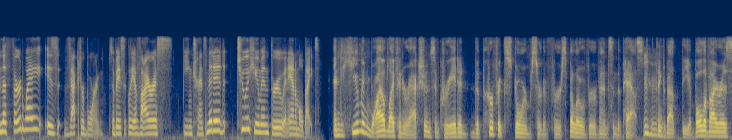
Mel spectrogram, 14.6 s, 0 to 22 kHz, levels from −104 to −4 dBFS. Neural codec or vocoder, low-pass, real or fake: none; 7.2 kHz; real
